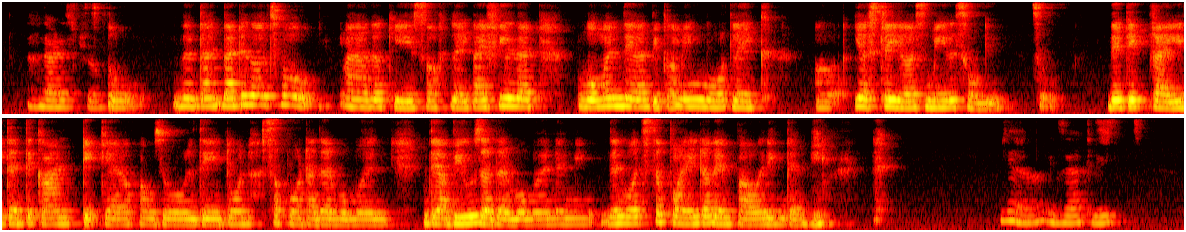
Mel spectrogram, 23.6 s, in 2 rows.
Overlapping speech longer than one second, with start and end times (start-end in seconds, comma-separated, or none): none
